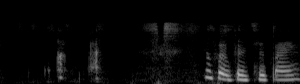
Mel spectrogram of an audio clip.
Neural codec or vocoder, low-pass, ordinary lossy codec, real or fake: codec, 44.1 kHz, 2.6 kbps, DAC; 7.2 kHz; none; fake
